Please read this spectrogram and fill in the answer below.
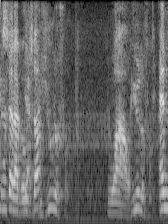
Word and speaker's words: Siracusa: Taormina, Siracusa, You said it right, Siracusa.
